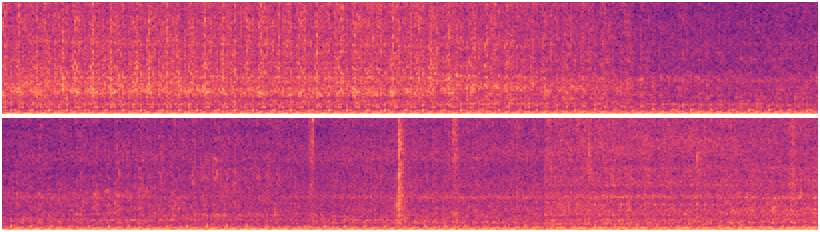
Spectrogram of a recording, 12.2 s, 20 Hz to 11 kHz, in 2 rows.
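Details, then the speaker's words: LS-swap V8 starting right after VATS was deleted from the PCM; revs up after start, then settles into a steady, even idle with a smooth rhythm and no knocks: normal idle. "There we are, up and running. That's how you delete the VATS on your LS build."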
